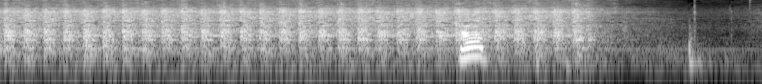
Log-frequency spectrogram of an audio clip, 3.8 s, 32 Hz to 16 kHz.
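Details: 2010 Range Rover Sport L320 V6 diesel cranks steadily at about 3.5 beats a second for three seconds without firing during a fuel pressure control valve test; the sensor seems fine, so low-pressure supply or the lift pump is suspected next.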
